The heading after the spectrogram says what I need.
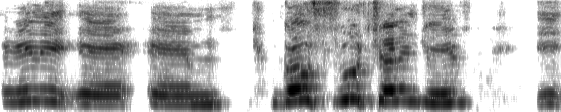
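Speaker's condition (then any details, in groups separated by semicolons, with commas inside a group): Cerebral palsy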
